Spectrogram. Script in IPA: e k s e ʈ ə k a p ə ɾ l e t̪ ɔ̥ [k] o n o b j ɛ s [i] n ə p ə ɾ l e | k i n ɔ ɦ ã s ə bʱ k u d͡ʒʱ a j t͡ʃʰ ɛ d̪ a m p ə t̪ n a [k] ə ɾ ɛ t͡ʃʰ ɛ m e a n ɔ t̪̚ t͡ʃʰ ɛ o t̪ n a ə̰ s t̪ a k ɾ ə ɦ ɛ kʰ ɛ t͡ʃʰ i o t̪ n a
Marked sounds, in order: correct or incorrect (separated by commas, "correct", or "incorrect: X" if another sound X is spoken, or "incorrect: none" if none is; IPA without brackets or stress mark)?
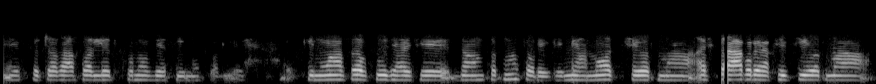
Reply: correct, correct, incorrect: p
